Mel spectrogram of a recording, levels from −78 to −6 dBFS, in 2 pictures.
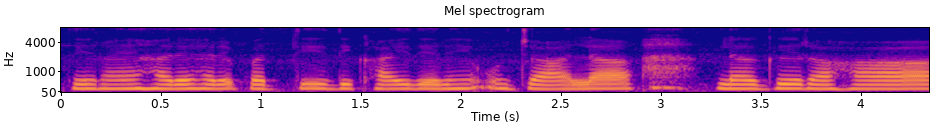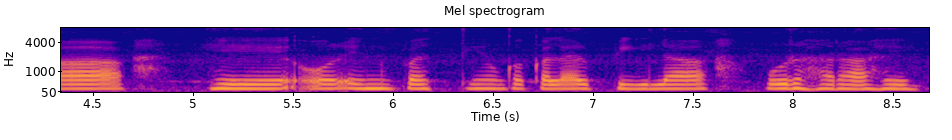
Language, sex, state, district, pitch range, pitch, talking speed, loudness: Hindi, female, Maharashtra, Solapur, 190-200 Hz, 195 Hz, 140 wpm, -26 LUFS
